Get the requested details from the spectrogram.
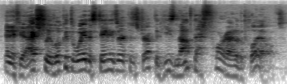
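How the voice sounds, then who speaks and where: A man's voice: sits high, expressive, rapid-fire, a bit bright, roomy sound, recorded from a distance. A man co-hosting a casual fantasy sports talk show, chatty and emphatic as he argues his point. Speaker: podcast co-host.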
